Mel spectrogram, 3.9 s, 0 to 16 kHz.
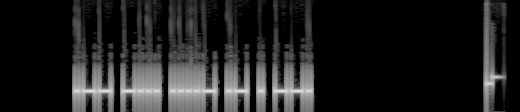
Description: Morse code, heard as a keyed tone, about 40 wpm, 700 Hz. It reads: WB4AEG
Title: Call Signs - 40wpm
